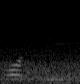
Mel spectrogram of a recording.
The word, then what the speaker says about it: Torquay: Oh, so the town is pronounced Torquay, not Torquay.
